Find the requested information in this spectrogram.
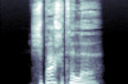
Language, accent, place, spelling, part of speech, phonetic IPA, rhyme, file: German, Germany, Berlin, spachtele, verb, [ˈʃpaxtələ], -axtələ, De-spachtele.ogg
- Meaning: inflection of spachteln: 1. first-person singular present 2. first-person plural subjunctive I 3. third-person singular subjunctive I 4. singular imperative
